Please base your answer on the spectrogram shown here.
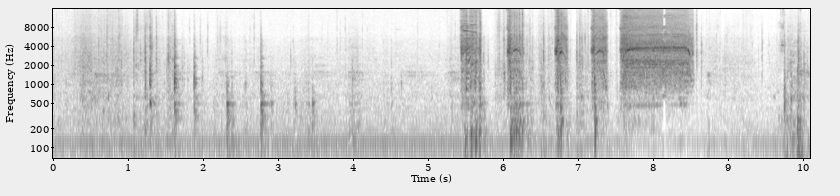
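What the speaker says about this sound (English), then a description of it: "Let's just go ahead and pull that last screw out." A power drill backs the last screw out of an RV power distribution panel, with scattered clicks and handling noises, then a few short, loud drill bursts and a sustained whir near the end.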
